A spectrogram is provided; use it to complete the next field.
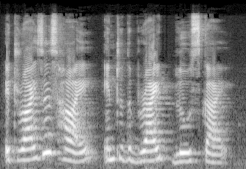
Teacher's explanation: the I sound in words describe, high, rise, bright, and sky gets stressed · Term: assonance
